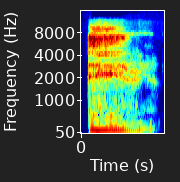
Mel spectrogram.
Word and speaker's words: Aire: It's spelled A-I-R-E. – Now, yeah, it's pronounced like air. – Somewhere I read said that it's just short for billionaire. – Okay. Oh, I see that. So it's pronounced air, like billionaire.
